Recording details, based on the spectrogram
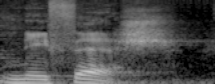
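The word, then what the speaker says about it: nefesh (נפש): And then we have the second Hebrew word, and it's pronounced nefesh.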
